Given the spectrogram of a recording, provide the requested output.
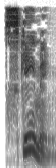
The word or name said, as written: scheming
